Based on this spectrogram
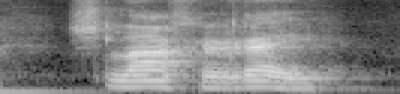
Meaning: butcher's shop
- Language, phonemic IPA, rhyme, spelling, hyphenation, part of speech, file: Dutch, /ˌslaː.ɣəˈrɛi̯/, -ɛi̯, slagerij, sla‧ge‧rij, noun, Nl-slagerij.ogg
